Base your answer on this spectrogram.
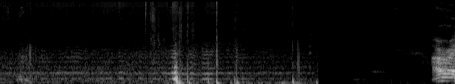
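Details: Honey bee colony in hive #2 during a winter weekly checkup, opened to check food reserves and for feeding: a steady low hum with layered overtones, broken by sharp knocks and clicks of handling, then sudden silence and a brief loud burst at the end.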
